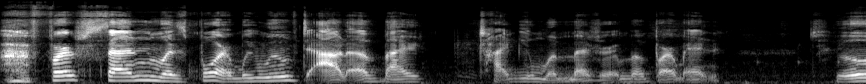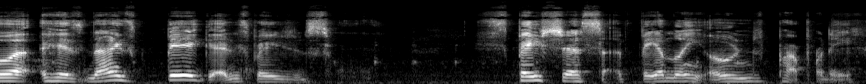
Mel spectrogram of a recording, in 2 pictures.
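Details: Adult woman with Friedreich ataxia who uses a wheelchair: ataxic dysarthria.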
